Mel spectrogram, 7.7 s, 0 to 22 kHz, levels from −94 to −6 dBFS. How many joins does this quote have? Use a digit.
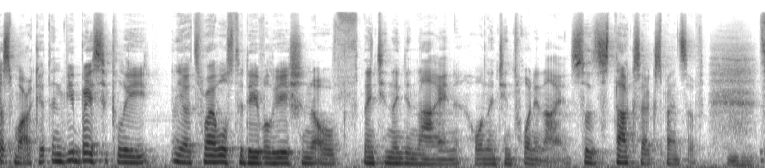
0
